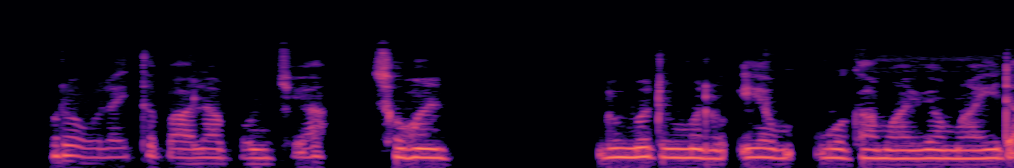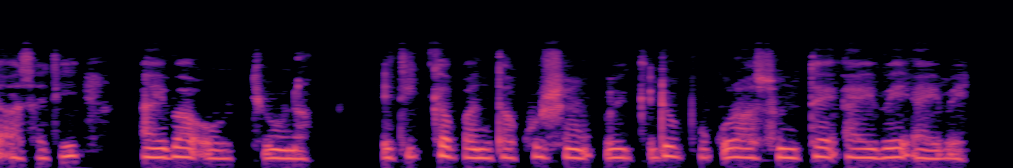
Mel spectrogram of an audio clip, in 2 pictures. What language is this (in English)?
Wolaytta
